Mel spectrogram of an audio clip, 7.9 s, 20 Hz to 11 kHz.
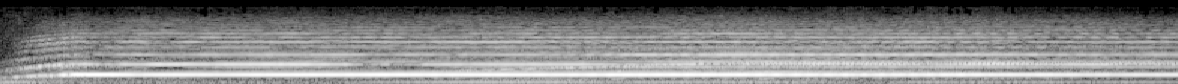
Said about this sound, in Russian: Двухминутная траурная сирена, прозвучавшая по всей стране в 11 утра по местному времени, стала сигналом к началу целого ряда мероприятий, посвященных Дню поминовения павших в войнах Израиля и в террористических актах.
